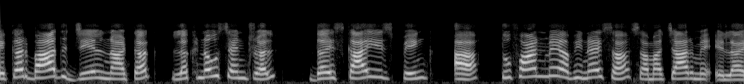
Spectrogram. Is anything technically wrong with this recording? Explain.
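No, nothing wrong here: the speech passes through the AMR wideband (HD Voice) codec at its top rate of 23.85 kbit/s, where any coding damage is faint at most.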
